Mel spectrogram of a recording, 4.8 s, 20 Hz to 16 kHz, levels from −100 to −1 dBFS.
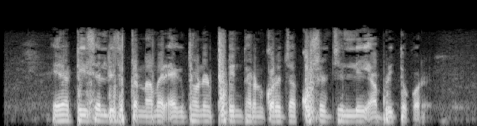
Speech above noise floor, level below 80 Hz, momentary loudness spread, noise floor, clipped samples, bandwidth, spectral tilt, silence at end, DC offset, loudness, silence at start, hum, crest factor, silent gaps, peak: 32 dB; -50 dBFS; 4 LU; -47 dBFS; under 0.1%; 7.8 kHz; -5.5 dB/octave; 0.5 s; under 0.1%; -16 LUFS; 0.5 s; none; 16 dB; none; 0 dBFS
